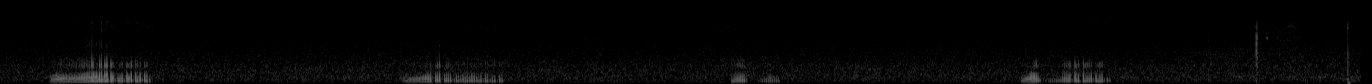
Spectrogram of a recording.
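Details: Sleeping animal giving four slow, rumbling snores a few seconds apart, with quiet between them; ordinary snoring.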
